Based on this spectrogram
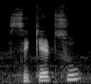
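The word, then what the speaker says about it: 清潔: पहला जो होता है वो होता है सीरी, दूसरा होता है सेटोन, तीसरा होता है सीसो, चौथा होता है सिकेट्सु और पांचवा होता है सित्सुके। यही इसका प्रोनाउंसिएशन होता है।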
